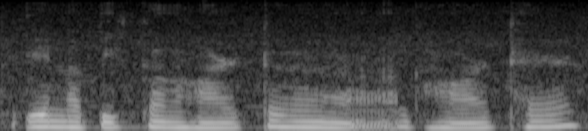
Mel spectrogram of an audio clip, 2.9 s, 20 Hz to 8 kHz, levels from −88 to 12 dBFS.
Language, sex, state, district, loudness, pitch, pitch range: Hindi, male, Chhattisgarh, Rajnandgaon, -23 LUFS, 125 Hz, 115-130 Hz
